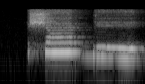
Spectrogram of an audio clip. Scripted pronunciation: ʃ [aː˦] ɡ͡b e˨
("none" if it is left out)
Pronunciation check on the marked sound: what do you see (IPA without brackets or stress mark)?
aː˦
